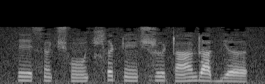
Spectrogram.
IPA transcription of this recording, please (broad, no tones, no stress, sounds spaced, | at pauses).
e s ə̃ t͡ʃʰ õ t͡ɕʰ ə ʈ ẽ ʃ ʐ ɯ ʈ ã ɖ a bʲ ɜ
